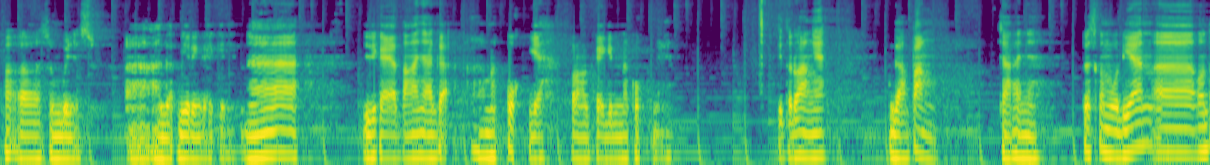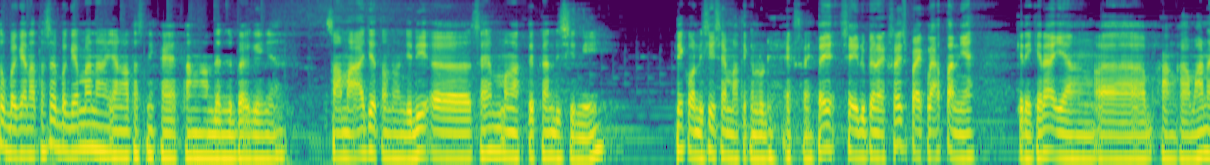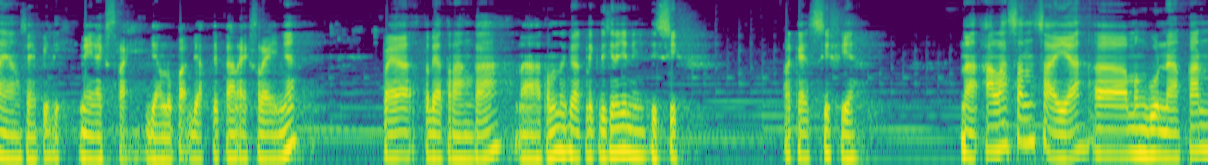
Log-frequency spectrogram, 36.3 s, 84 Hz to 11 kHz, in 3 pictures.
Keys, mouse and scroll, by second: 0.3 click, 0.5 click, 2.7-5.5 middle drag, 6.3 shift+middle click, 8.0-10.0 middle drag, 10.1-10.7 scroll down 1, 11.0 scroll down 1, 11.2 middle click, 12.0-12.4 scroll up 1, 12.4 middle click, 13.9 shift+middle click, 16.0 click, 16.5 click, 17.3 click, 19.3 click, 20.9 click, 22.1-24.5 middle drag, 30.3 shift+click, 31.2 shift+click, 31.8 middle click, 32.8 shift+click, 33.6 shift+middle click, 34.6-35.1 scroll up 2, 36.1 click.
